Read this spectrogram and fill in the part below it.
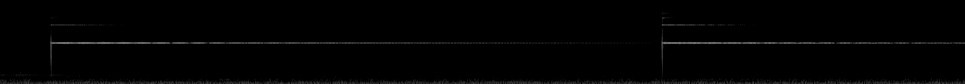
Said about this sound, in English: When you hear the sound of the chimes, listening all the way through to the end, and then gently coming back into this space.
